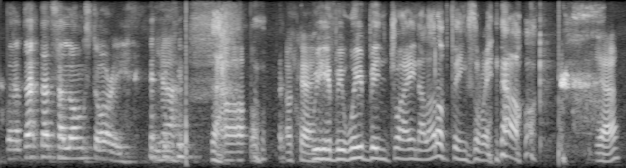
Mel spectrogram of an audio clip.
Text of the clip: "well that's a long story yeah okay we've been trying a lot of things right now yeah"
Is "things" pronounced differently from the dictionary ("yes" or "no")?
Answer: no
